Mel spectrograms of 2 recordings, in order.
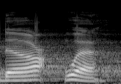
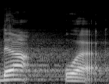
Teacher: Jadi jangan langsung ditekan wa, itu bacaan yang salah, tapi dialirkan setengah saja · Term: tawasud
